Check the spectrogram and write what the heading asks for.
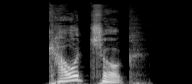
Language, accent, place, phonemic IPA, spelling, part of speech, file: German, Germany, Berlin, /ˈkaʊ̯t͡ʃʊk/, Kautschuk, noun, De-Kautschuk.ogg
- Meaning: rubber, caoutchouc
